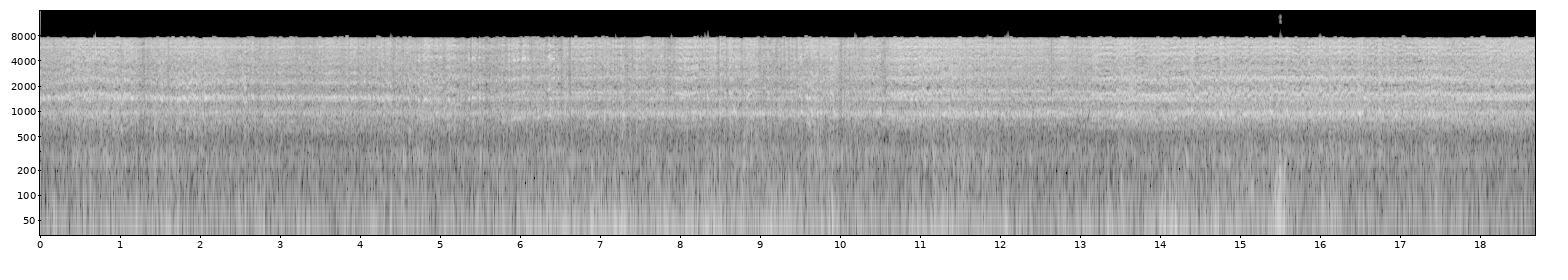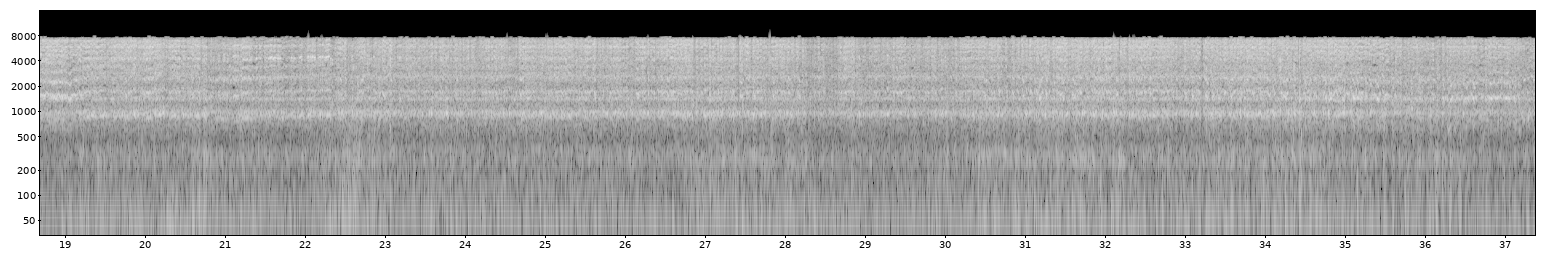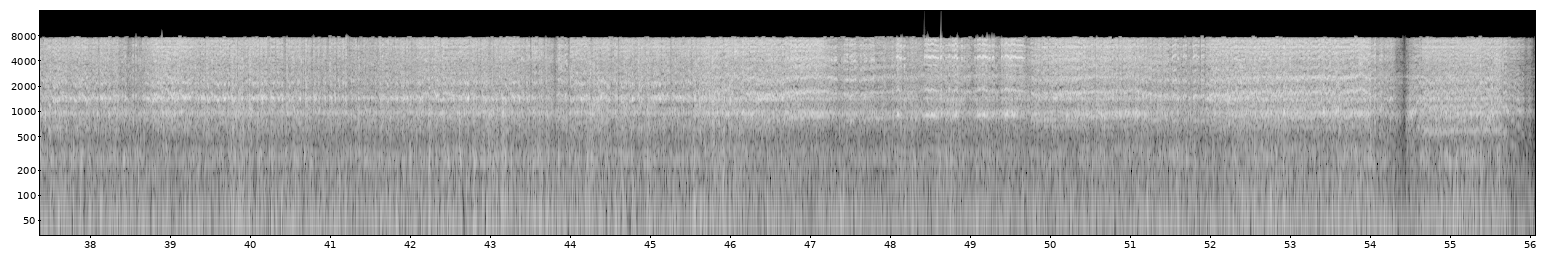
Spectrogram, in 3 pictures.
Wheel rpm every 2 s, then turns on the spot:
200, 200, 200, 220, 230, 230, 220, 200, 190, 210, 230, 230, 240, 230, 230, 230, 230, 220, 200, 200, 200, 200, 200, 210, 230, 210, 190, 130.
none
